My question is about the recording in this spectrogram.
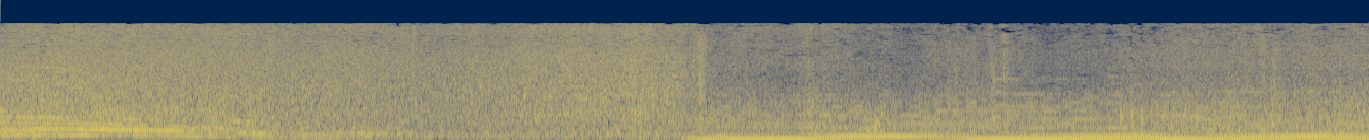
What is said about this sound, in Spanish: El HMS Londres envió una lancha.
